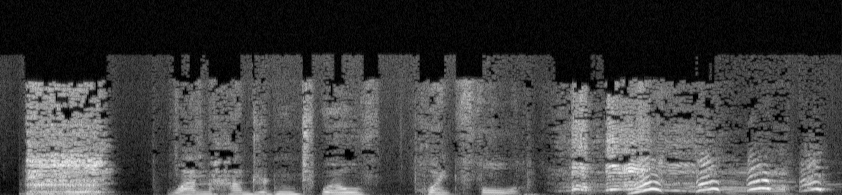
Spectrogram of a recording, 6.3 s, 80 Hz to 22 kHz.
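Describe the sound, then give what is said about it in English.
A loud, drawn-out, record-breaking human belch measuring 112.4 decibels erupts, followed by a stretch of animated voices and laughter-like vocal sounds. “And then he did his belch. 112.4 decibels is what his burp comes in.”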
